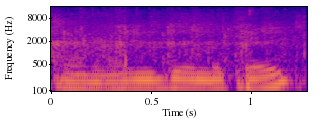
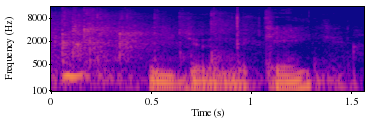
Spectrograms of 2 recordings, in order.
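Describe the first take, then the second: First: Said in the usual way. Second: Soft whispered aside, kept from the audience. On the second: Real, not acted. Host to his daughter about the cake, whispering. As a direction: hush it so the birthday surprise isn't spoiled.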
